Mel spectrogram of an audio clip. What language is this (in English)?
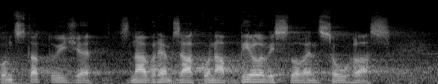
Czech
